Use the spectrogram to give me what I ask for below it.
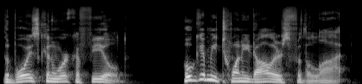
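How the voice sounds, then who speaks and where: A man voicing a brash, weasel-faced male auctioneer on the frontier, with loud hawking patter. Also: mid-range voice, very animated, moderate pace, no echo, studio quality, pitched above the performer's own voice.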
